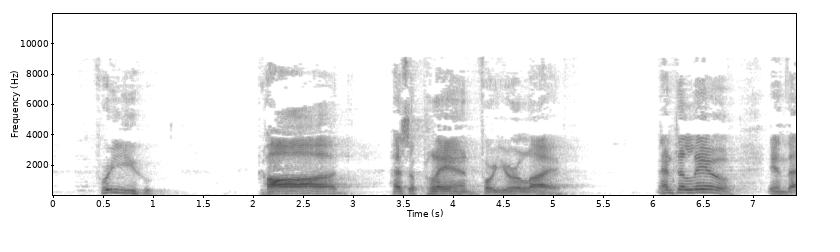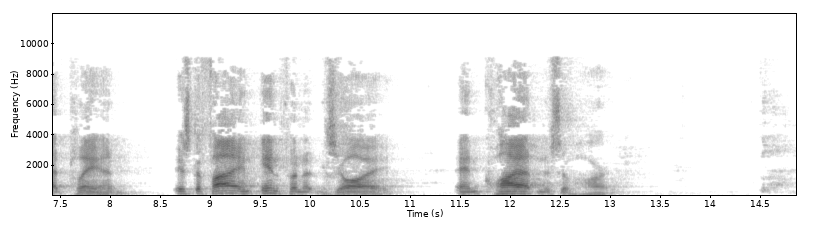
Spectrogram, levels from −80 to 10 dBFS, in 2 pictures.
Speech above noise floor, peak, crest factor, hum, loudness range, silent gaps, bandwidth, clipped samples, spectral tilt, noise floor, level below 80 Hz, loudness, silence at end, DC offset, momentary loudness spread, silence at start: 53 dB; -4 dBFS; 22 dB; none; 5 LU; none; 9.6 kHz; under 0.1%; -3.5 dB/octave; -78 dBFS; -70 dBFS; -25 LUFS; 0.3 s; under 0.1%; 18 LU; 0.5 s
